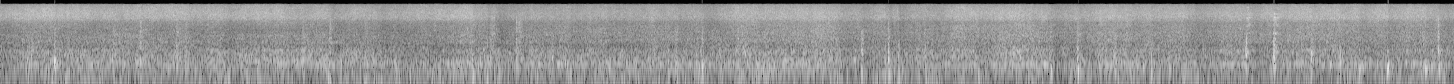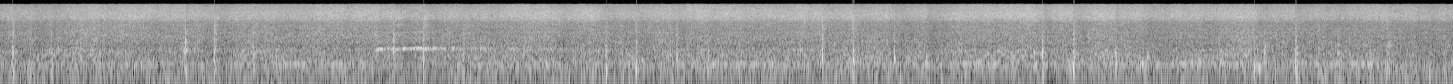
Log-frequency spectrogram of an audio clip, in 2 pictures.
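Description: A passenger coach running along the line at speed, heard from an open window: a steady rumble and rush of air with the wheels clicking over the rail joints. A brief high tone sounds a little past the middle.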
